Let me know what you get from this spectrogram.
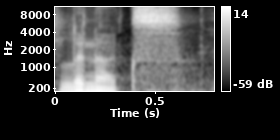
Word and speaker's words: Linux: Und die Amis sagen, by the way, Linux und nicht Linux. – Linux? – Ja, Linux. – Linux? – Nein, doch. Da gibt's doch dieses bekannte, Linux, sagen so. Pronounce Linux as Linux. – Ja. – Von Herrn Torvalds.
